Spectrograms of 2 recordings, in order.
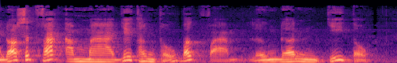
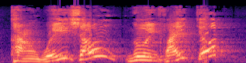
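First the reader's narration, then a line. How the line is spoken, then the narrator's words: Loud roar. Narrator (Vietnamese): Lão đại ác ma gầm to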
